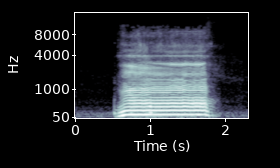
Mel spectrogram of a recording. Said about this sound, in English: What was it like for Brady? Third down to hear that foghorn go off.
